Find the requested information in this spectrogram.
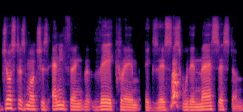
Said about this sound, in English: Sorry, that's my dog heckling me again.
